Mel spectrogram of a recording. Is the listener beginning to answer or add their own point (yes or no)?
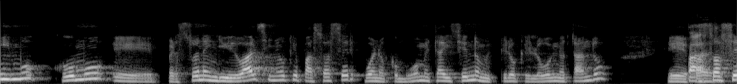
no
